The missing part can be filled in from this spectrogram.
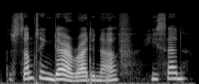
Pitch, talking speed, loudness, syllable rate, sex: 230 Hz, 210 wpm, -19 LUFS, 7.3 syllables/s, female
